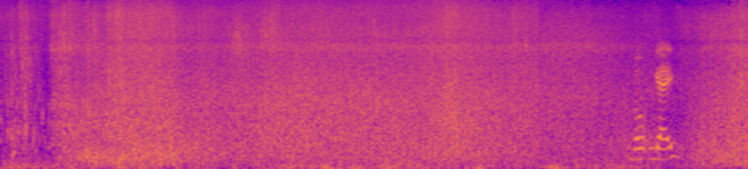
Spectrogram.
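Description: Ocean waves rolling in at Eldorado beach in Benin, a steady broad wash of surf mixed with wind buffeting the microphone, with a brief spoken voice near the end.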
